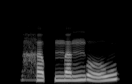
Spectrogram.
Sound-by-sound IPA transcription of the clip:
h ɐ˨ p̚ n̪ ɐ˨˧ ŋ o˨˥ w

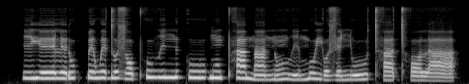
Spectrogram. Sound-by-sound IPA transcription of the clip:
i˨ j eː˨ l ɪ˨ ɾ u˦˨ k͡p ɪ˦ w ɪ˦ d ʊ˦ z ɔ˨ pʰ u˦ β i˦ ŋ ɪ˦ k uː˦ ɡʷ ũ˦ pʰ a˦ m ã˨ n ũ˨˦ β i˨ m u˦ j ʊ˨ z ɪ˨ ɲ uː˨˦ tʰ a˨ tʰ ɔ˨ l a˨

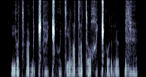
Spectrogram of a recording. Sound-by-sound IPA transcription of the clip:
j ə t͡sʼ a ɡ ə ǁʰ ɛ̤ ǁʰ o̤ tʲ ɒ lʲ o dˤ ɘ t u χ ɛ̤ ǁʰ o r ɘ | z ɛ̤

